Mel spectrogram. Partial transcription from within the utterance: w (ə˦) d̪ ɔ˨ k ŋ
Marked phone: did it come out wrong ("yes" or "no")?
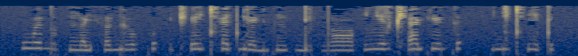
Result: no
